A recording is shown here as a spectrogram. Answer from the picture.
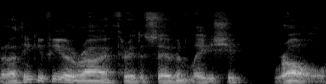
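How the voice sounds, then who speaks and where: A man's very deep, low voice with an Australian accent, dark and mellow in tone with vocal fry, ordinary pitch variation, a fairly quick pace and a quiet background. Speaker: obstetrician and medical college leader. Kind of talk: podcast interview.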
